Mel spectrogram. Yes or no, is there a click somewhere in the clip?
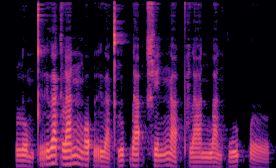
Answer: no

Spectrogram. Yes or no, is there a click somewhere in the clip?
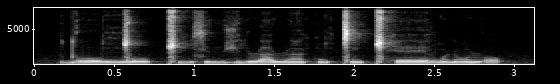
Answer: yes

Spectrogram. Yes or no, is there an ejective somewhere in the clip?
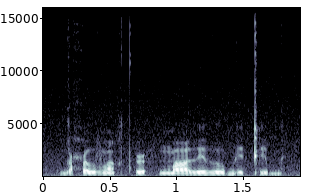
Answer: yes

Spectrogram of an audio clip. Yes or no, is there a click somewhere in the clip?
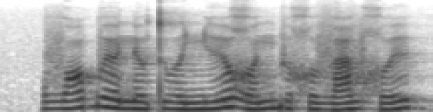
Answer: no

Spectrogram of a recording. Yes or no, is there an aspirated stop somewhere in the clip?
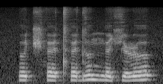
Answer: yes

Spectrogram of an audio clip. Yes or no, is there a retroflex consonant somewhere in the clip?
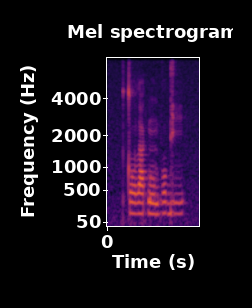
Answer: no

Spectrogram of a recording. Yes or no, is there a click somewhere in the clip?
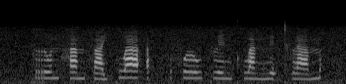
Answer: no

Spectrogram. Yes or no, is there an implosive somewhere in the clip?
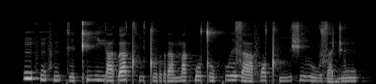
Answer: yes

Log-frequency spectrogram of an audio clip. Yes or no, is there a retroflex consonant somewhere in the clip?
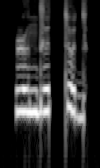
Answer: yes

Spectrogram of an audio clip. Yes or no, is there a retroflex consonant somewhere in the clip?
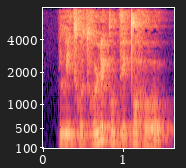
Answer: yes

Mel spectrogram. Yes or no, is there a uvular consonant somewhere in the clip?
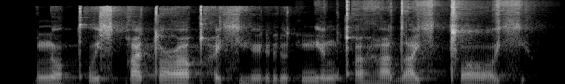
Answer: yes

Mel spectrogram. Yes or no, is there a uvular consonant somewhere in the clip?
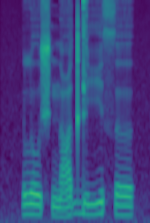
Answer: no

